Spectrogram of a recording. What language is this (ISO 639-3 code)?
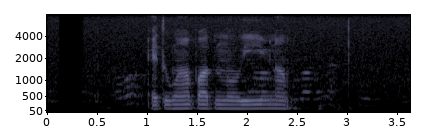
sin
